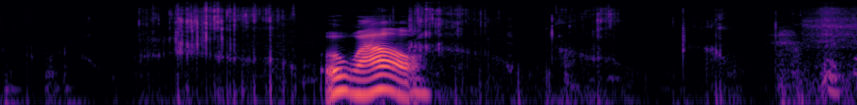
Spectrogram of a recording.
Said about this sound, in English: Popcorn sponsorship. Tough sell on a podcast because you want to eat it the whole time, but you don't want to be the chewing. I don't want to sound like a horse.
